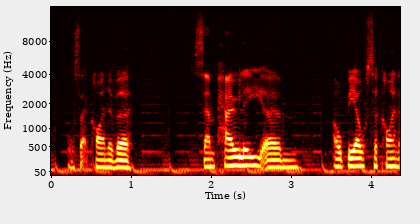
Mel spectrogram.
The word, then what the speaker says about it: Sampaoli: one three three what's that kind of a sampaoli um i'll be also kind of tactic sam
